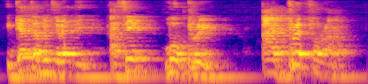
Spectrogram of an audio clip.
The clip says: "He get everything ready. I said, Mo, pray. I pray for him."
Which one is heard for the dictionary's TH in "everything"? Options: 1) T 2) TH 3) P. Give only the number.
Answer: 1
